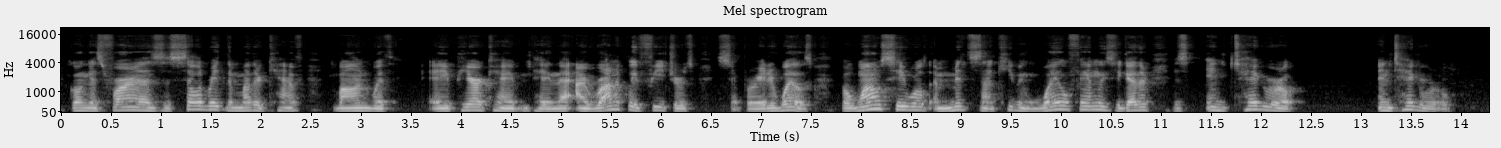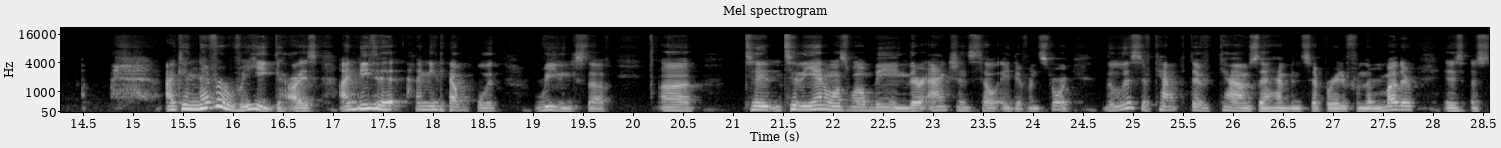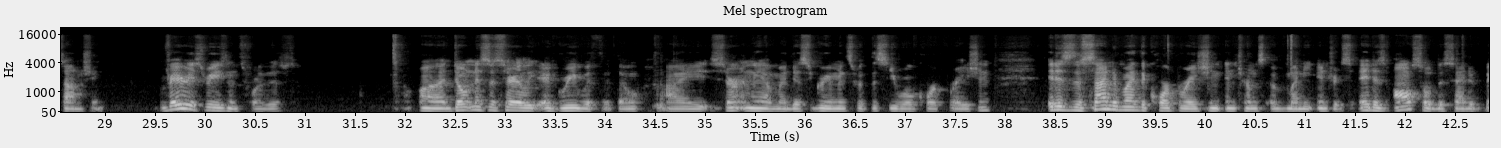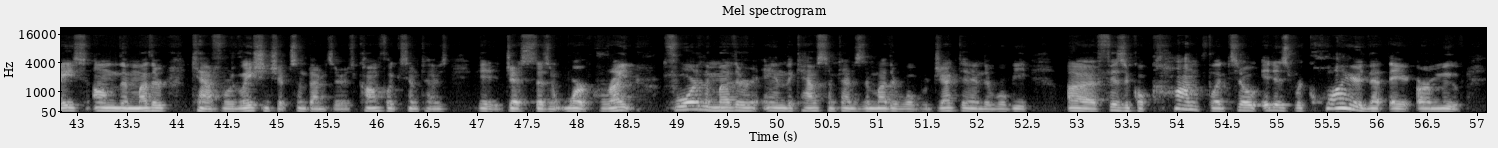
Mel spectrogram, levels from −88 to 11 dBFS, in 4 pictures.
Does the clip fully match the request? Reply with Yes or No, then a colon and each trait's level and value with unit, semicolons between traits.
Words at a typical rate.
Yes: average, 155 wpm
